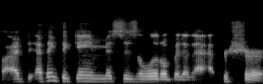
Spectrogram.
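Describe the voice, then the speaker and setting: A man with a Texan accent speaks fairly quickly at a fairly high pitch, the sound dry and close with no echo. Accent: Texan American. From Houston, Texas. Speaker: podcast co-host. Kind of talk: casual chat.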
